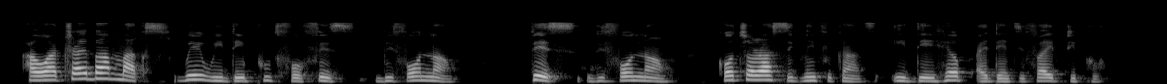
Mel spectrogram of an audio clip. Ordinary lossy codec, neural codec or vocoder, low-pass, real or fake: none; codec, 16 kHz, 4 kbps, X-Codec, HuBERT features, trained on LibriSpeech; 7.2 kHz; fake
